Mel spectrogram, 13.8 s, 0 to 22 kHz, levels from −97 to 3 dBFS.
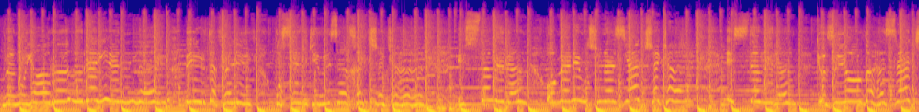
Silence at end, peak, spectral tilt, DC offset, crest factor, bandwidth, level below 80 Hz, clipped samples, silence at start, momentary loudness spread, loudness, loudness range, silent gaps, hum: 0 s; 0 dBFS; -4.5 dB/octave; under 0.1%; 8 dB; 16.5 kHz; -16 dBFS; 0.3%; 0 s; 3 LU; -10 LUFS; 1 LU; none; none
